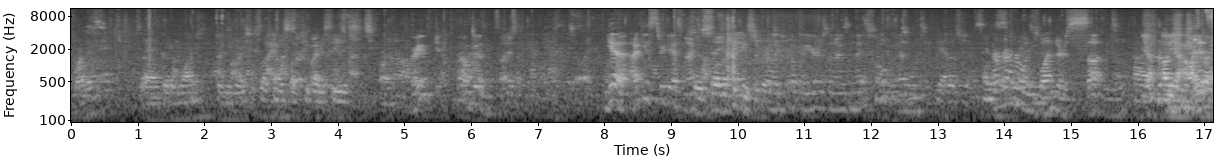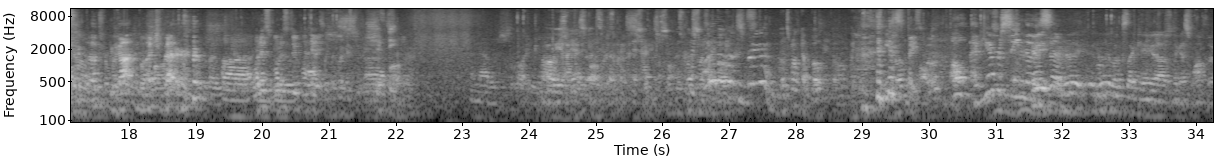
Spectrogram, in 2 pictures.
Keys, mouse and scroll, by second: 5.1 shift+p, 5.4 r, 5.6 s, 6.1 o, 6.7 Return, 8.6 middle click, 9.2 middle click, 16.3 shift+middle click, 16.3 scroll down 1, 19.0 ., 19.4-20.0 scroll, 20.0-20.4 scroll down 1, 20.9 scroll up 1, 21.5 middle click, 25.1 scroll down 1, 29.8 middle click, 30.4 r, 30.4 right click, 30.6 middle click, 30.8 r, 32.5 right click, 32.8 middle click, 33.3 alt+a, 33.8 Delete.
